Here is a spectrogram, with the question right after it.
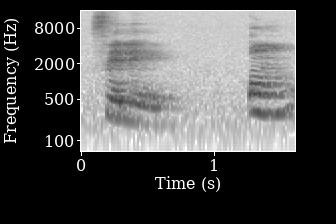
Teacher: Como una nasal, como una O nasal, y se escribe O-N-T.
